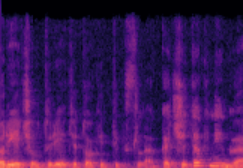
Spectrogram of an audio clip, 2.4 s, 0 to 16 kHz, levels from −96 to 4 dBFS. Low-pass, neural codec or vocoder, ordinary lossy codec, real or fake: 14.4 kHz; none; AAC, 64 kbps; real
